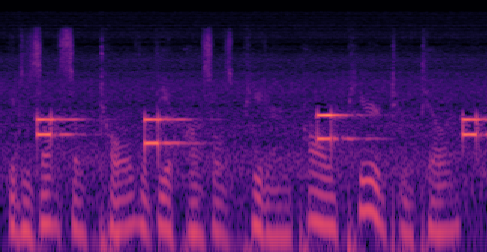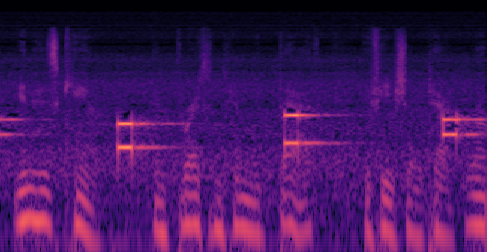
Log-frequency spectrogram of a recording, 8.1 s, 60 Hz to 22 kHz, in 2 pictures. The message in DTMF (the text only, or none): 0 5 9 0 1 6 0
